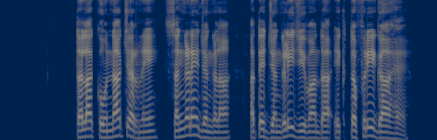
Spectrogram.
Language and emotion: Punjabi, neutral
